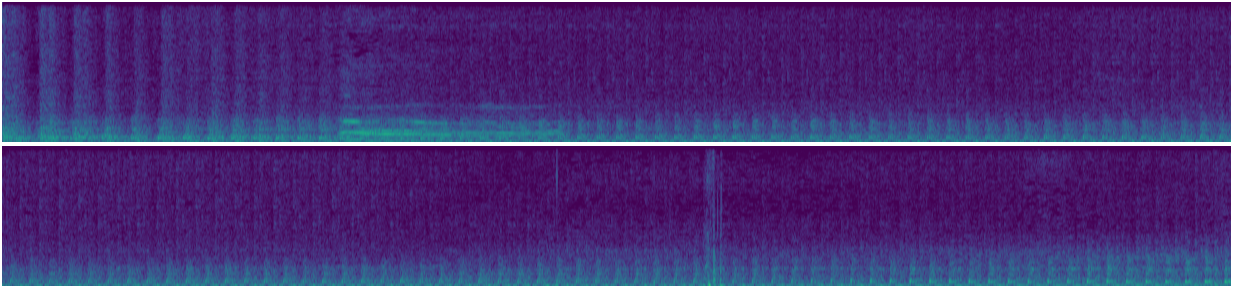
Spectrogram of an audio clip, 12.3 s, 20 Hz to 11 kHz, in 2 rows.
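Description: Single-cylinder engine of a Buffalo 10 compact tractor idling steadily, freshly rope-started. A brief falling whine about two seconds in and a single sharp click near ten seconds.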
